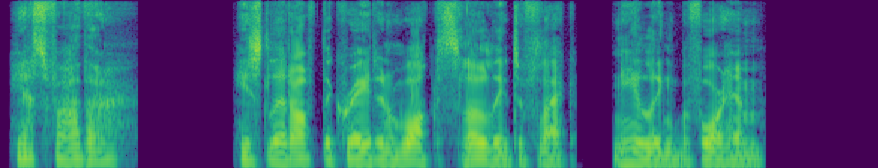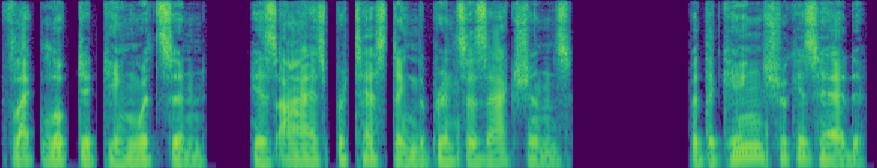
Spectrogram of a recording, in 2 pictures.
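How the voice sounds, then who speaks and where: A man narrates a children's adventure audiobook in a steady, clear storytelling manner. His voice is low-pitched. The recording is dry, with no room sound. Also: no room sound.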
